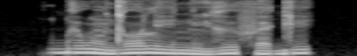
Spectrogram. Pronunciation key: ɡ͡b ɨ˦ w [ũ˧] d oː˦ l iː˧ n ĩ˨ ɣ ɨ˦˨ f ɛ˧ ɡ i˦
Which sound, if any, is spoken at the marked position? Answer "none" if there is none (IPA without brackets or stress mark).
ũ˧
